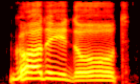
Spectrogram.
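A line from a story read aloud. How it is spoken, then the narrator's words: Gloomy. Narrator (Russian): мрачно заключила она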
